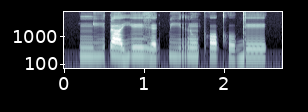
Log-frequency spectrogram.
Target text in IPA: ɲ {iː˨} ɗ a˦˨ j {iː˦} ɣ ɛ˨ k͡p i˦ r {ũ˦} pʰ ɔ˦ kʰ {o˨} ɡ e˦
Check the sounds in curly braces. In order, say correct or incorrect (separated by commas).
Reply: correct, incorrect, correct, correct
